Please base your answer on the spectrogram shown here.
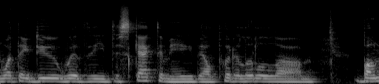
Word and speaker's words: discectomy: Um, um, Discectomy, or discectomy is how it's pronounced, has to do with taking care of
